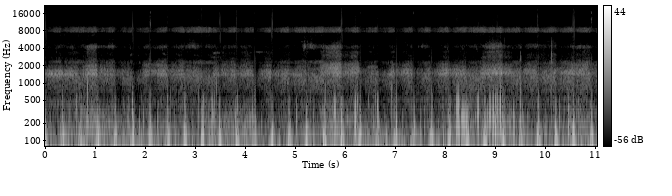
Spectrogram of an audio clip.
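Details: Normal heart sounds of a 35-year-old male, recorded at the tricuspid valve area after jogging: quick, regular lub-dub beats sped up after exercise, with a steady faint hum behind them.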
